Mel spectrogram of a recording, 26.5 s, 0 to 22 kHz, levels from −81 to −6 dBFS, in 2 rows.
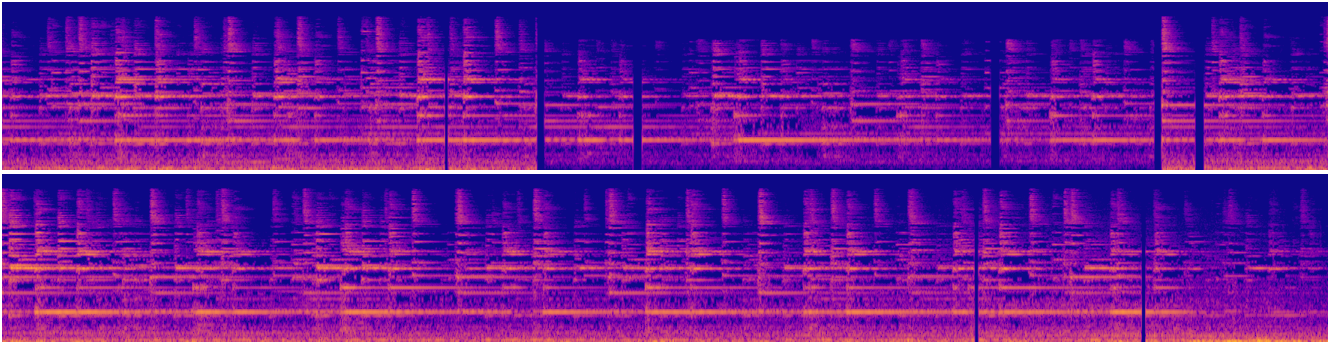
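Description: At 4.42 s the sound drops out for 36 ms. This is a block of digital silence. The sound cuts straight to silence and back. It is heard as a short hole.

At 5.34 s there is a gap of 80 ms. Then the sound turns dull and slightly quieter. Nothing remains above 8.6 kHz. A faint new noise sits well below the sound. The likely cause is the input switching to a poorer device. The full band returns at 11.60 s.

Further dropouts fall at 6.31, 9.88 and 11.93 s. Each lasts about 93 ms, which fits a 4096-sample buffer left unfilled. Two shorter ones follow at 22.98 and 24.65 s, about 46 ms each. That fits a 2048-sample buffer. All of them cut in and out abruptly.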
